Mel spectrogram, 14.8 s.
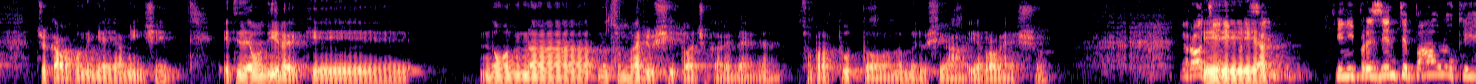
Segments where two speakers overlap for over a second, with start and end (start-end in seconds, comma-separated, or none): none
